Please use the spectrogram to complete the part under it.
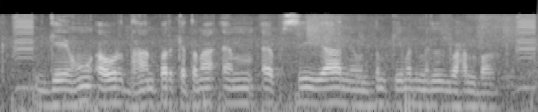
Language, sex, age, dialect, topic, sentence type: Bhojpuri, male, 18-24, Northern, agriculture, question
